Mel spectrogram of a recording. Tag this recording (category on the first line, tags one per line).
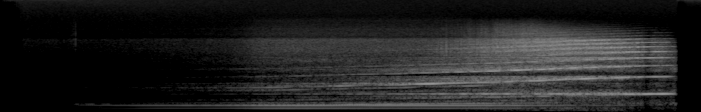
Music > Other
guitar
riser
techno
